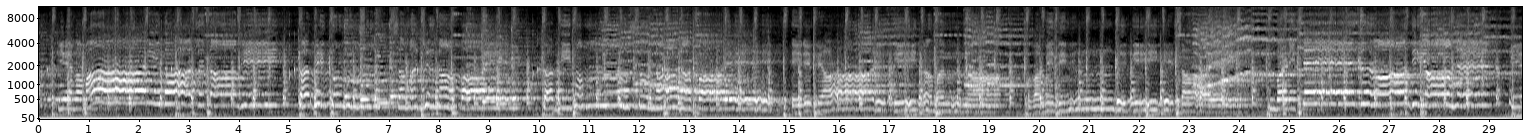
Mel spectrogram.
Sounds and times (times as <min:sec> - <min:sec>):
Middle Eastern music: 0:00.0 - 0:29.6
Singing: 0:00.0 - 0:29.6.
